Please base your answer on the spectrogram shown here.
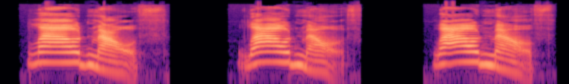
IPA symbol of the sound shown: aʊ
